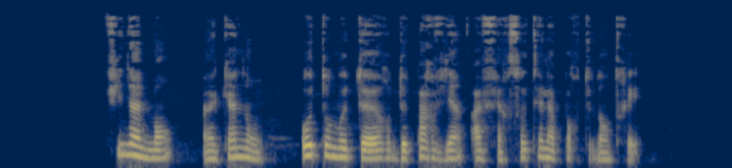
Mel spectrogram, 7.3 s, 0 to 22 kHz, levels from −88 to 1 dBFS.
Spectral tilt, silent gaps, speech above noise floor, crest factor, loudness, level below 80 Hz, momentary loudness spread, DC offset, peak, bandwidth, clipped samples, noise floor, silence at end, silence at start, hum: -5 dB/octave; none; 62 dB; 20 dB; -28 LUFS; -64 dBFS; 13 LU; under 0.1%; -10 dBFS; 16 kHz; under 0.1%; -89 dBFS; 0.95 s; 1.05 s; none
